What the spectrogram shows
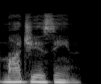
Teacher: Magazine has stress on the last syllable. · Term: word stress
